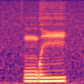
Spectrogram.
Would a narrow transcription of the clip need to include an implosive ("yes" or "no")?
no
